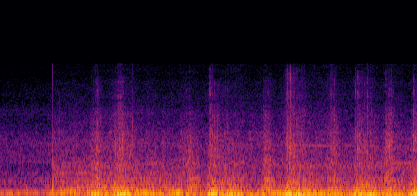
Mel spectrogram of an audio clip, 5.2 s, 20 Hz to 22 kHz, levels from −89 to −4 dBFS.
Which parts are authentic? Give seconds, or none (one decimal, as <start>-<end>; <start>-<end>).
0.8-1.5; 3.3-5.2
